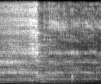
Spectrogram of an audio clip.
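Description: Very faint sound of a Ryobi cordless circular saw cutting, with a falling hum about a second in as the blade winds down, then near silence.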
